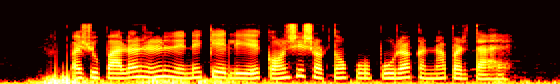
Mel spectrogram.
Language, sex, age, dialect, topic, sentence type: Hindi, female, 18-24, Garhwali, agriculture, question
